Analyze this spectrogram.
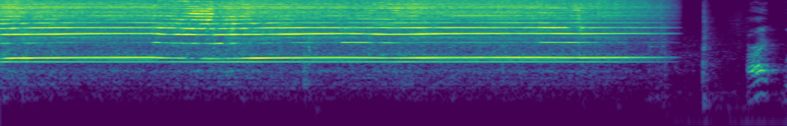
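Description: A router whines steadily.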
